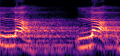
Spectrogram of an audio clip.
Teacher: जब हम ला बोलते हैं ना तो जीभ दांत के थोड़ा पहले ही रुक जा रही है, लेकिन पूरी तरह से स्पर्श नहीं कर रही है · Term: अंतस्थ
